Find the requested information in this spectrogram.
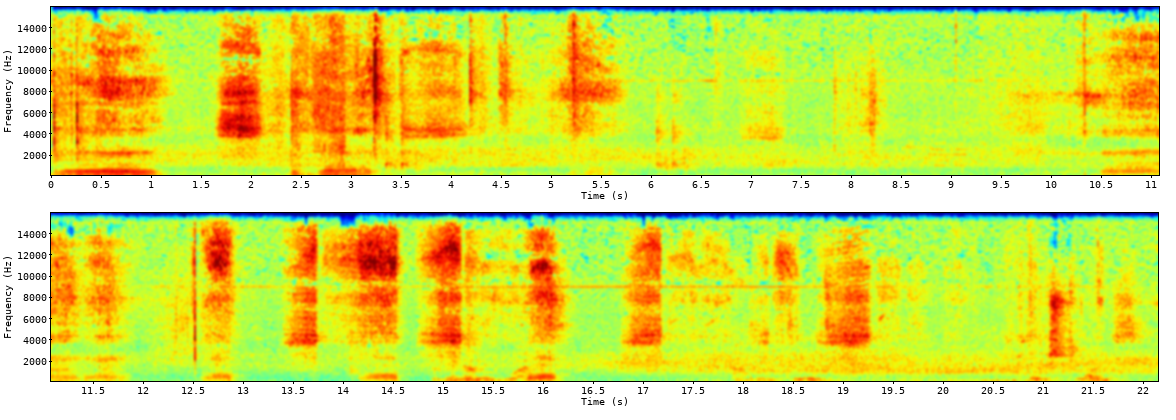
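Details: A sleeping pet dog snoring indoors: irregular raspy, fluttering snores in bursts every few seconds, with soft breathy noise between.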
